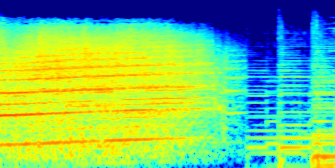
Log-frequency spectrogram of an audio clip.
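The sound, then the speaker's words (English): A drag race car engine revs and accelerates with a loud, steady, high-pitched roar that holds for nearly three seconds, then fades, followed by a few brief, fainter sounds. “you might want to get out of the way because we're holding drag races in the store now.”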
